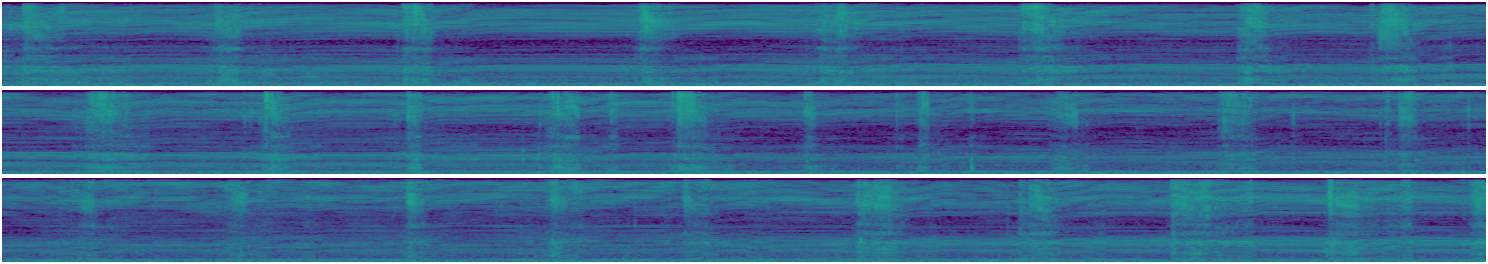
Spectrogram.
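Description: Vibrating facial roller buzzing steadily as it is rolled over skin covered in a wet face mask, with a short click about once a second.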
